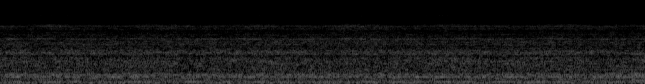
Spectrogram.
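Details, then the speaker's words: Continuous loud whirring hum and steady roar of a CT scanner during a radiotherapy planning scan for a patient with left breast cancer: normal running noise. "on vérifie aussi que la table elle est bien prise la passe de profil et on commence l'acquisition scanographique"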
